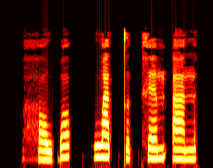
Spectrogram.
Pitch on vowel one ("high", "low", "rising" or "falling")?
low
